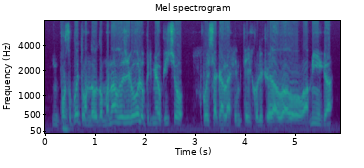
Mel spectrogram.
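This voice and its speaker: A man's medium-pitched voice, bright and sharp in tone, with ordinary pitch variation. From Argentina, Tucumán. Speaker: economist, university professor. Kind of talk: radio interview.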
